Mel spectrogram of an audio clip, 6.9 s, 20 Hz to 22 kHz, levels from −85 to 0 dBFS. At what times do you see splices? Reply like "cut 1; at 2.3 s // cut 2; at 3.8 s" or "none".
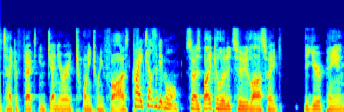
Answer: cut 1; at 2.5 s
